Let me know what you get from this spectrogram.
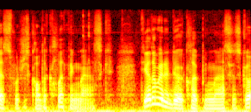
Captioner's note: clicks on mouse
